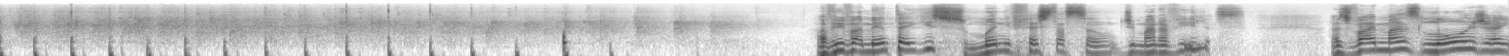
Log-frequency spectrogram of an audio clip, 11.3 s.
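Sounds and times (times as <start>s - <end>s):
audience applauding: 0.0s - 5.7s
speech: 6.2s - 9.4s, 10.0s - 11.3s.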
